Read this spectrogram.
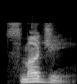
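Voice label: "smudgy", British English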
